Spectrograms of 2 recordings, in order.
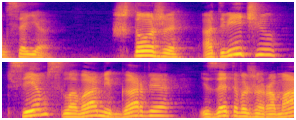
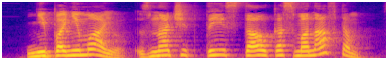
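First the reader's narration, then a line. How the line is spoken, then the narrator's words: Plain. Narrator (Russian): спросил Женя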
